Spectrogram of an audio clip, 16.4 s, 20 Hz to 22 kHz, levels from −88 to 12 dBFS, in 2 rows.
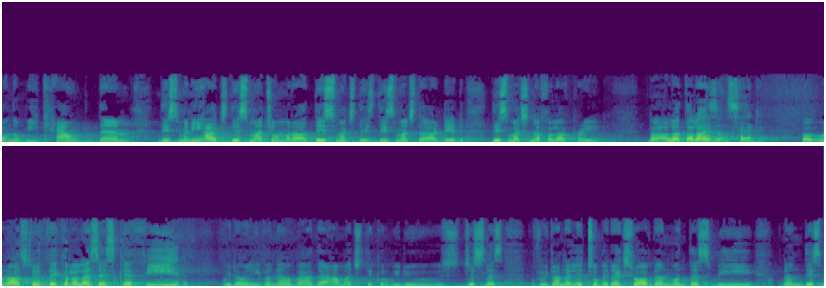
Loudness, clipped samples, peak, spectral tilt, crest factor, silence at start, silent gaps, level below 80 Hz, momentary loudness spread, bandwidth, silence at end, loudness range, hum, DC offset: -20 LUFS; under 0.1%; -2 dBFS; -5.5 dB/octave; 18 dB; 0 s; none; -60 dBFS; 12 LU; 11 kHz; 0 s; 6 LU; none; under 0.1%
